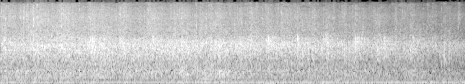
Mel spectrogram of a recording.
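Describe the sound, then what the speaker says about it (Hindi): Large audience at a Hindi spiritual discourse claps together in a full, continuous round of applause, loud and even from start to finish and only slightly fading toward the end. "एक बार अपने लिए ताली बजा ली।"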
